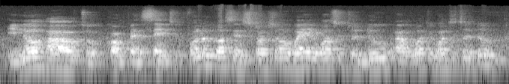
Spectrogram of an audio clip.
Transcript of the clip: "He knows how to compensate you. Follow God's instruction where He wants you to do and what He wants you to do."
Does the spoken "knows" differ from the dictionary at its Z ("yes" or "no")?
yes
